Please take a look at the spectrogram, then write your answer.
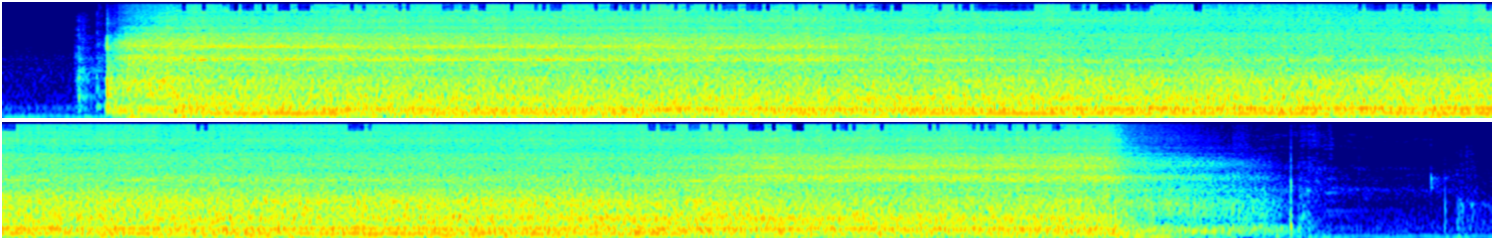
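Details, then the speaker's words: Ninja blender running: loud, steady high-pitched motor whir at constant speed from the motor base; noisy but normal. "this is one of the noisiest blenders ever this is all I do"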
